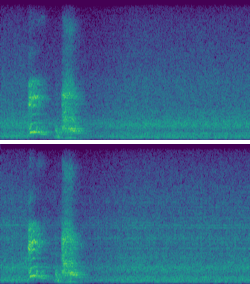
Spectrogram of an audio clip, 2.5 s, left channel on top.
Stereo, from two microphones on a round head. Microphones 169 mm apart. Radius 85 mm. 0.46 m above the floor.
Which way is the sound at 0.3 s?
40° right (ahead or behind).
